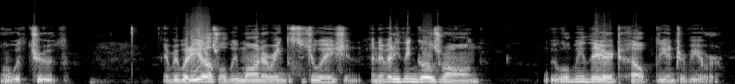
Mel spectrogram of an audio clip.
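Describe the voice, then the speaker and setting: A man speaks in a put-on character voice. His pace is fairly quick. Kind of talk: audio drama narration.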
